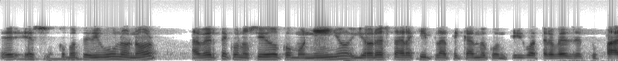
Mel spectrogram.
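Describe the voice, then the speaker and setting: A man with a fairly high voice rattles along at a very fast pace. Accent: American. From Rio Grande Valley, South Texas. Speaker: radio DJ. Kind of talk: casual chat.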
